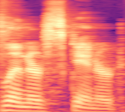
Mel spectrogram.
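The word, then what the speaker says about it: Lynyrd Skynyrd: 2lp clear vinyl $46.99 Leonard skinnard pronounced Leonard skinnard gatefold $ 36.99 Slayer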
